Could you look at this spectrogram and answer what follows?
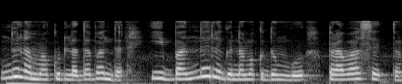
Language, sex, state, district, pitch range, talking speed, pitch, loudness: Tulu, female, Karnataka, Dakshina Kannada, 225-270 Hz, 150 wpm, 240 Hz, -15 LUFS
